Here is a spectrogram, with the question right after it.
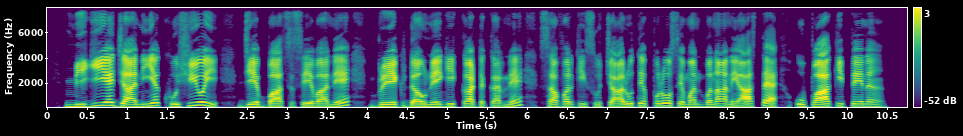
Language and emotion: Dogri, happy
